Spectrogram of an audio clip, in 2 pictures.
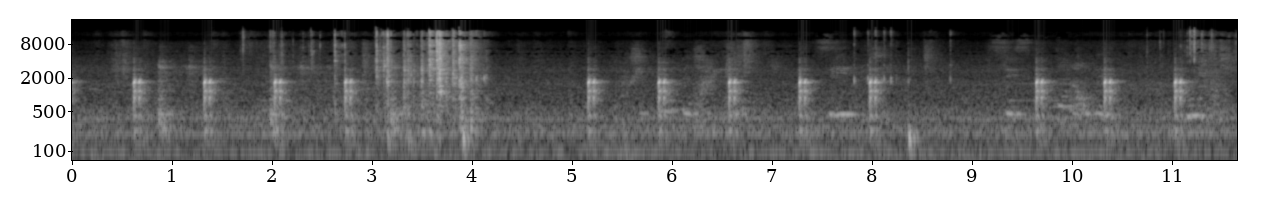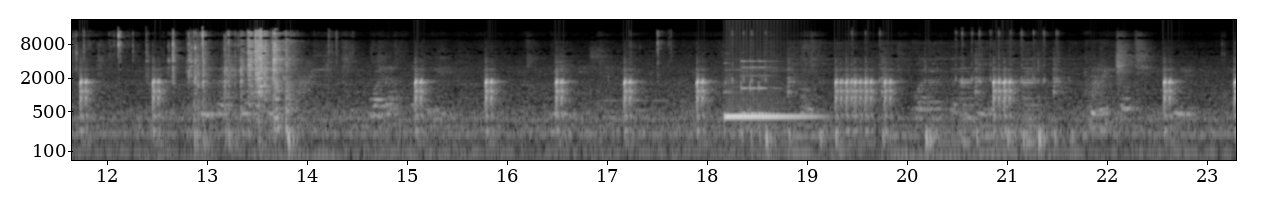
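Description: Video slot machine sound effects during play. Short electronic beeps repeat about every two-thirds of a second as the reels spin and stop. Two brighter, chiming bursts come about three seconds in and again about halfway, and a loud held tone sounds near the end.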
